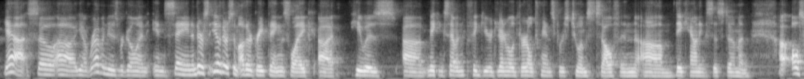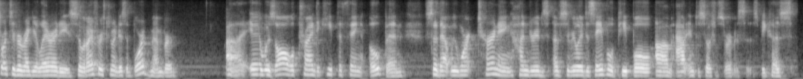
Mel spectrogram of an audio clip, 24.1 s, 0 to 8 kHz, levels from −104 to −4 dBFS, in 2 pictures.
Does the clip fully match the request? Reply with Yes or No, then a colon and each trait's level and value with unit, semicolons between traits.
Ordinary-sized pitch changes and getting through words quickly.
No: average, 3.8 semitones; average, 190 wpm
